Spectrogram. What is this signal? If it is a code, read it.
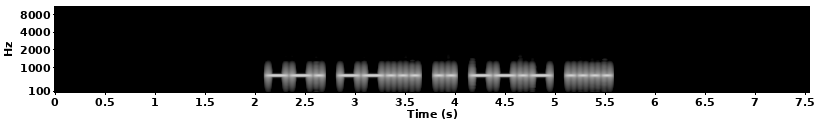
Morse code, heard as a keyed tone, about 20 wpm, 700 Hz. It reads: G7IQH
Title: DXCC-100 Call Signs - 5 Characters - Repeated 2x - 20wpm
